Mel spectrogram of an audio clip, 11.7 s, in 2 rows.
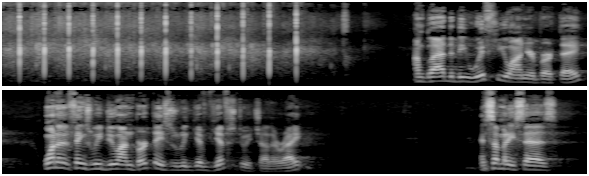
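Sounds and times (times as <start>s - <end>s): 
group clapping for a birthday: 0.0s - 3.5s
speech: 4.1s - 9.0s, 10.6s - 11.5s.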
